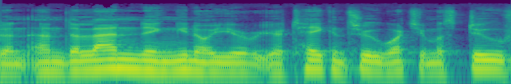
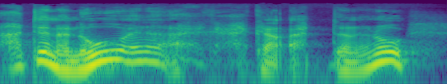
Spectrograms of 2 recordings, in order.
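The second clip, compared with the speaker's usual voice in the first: put-on Scottish accent, higher, much slower; 8 semitones higher than usual. Retelling a scottish colleague's reply to the speaker's question, scottish accent impression. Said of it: "That's a good Scottish accent".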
